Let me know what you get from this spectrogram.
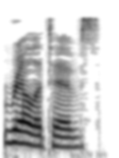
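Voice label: "relatives", British English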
